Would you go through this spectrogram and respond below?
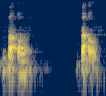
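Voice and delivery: Cockney "bottle" as "bo'ul"; Cockney glottal stop. Shown as a demonstration. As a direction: catch the throat where the t was, Cockney style. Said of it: "the Cockney language in London".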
